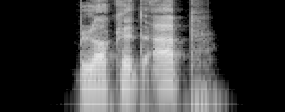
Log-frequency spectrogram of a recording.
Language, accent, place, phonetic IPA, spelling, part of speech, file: German, Germany, Berlin, [ˌblɔkət ˈap], blocket ab, verb, De-blocket ab.ogg
- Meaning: second-person plural subjunctive I of abblocken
